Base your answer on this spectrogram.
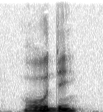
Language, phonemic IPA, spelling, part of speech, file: French, /ʁo.de/, rôder, verb, Fr-rôder.ogg
- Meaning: 1. to loiter, prowl, move about suspiciously or hostilely 2. to wander 3. misspelling of roder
